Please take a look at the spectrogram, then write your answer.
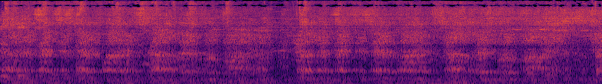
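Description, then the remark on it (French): A large crowd of Scotland football fans, the Tartan Army, chants a repeated refrain in unison, loud and sustained, with rhythmic swells of massed voices and a steady roar underneath throughout. “Écoutez juste, on connaît ce refrain.”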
